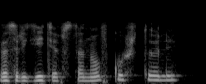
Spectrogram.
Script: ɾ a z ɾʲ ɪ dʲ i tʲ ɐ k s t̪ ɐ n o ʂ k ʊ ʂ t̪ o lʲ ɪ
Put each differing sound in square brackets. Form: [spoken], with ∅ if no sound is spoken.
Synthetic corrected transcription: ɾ [ə] z ɾʲ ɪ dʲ i tʲ ɐ [p] s t̪ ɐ n o [f] k ʊ ʂ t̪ o lʲ ɪ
